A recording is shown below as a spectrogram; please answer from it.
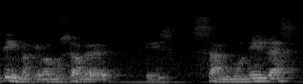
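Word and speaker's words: Salmonella: genio sal con ella se escribe están con ella con doble y se pronuncia salmonela por qué motivo se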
